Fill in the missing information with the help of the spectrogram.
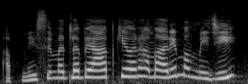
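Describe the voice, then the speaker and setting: A woman's voice: sits high, expressive, normal speed, darkish tone, no room sound, pitched above the performer's own voice. A woman voicing a clever, cheeky young daughter-in-law with a sly, teasing manner.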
